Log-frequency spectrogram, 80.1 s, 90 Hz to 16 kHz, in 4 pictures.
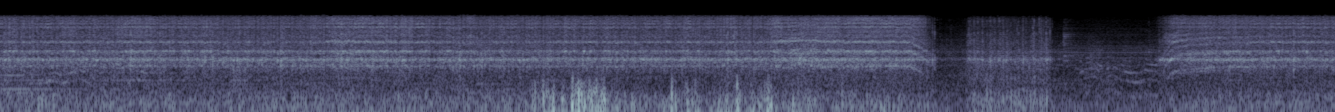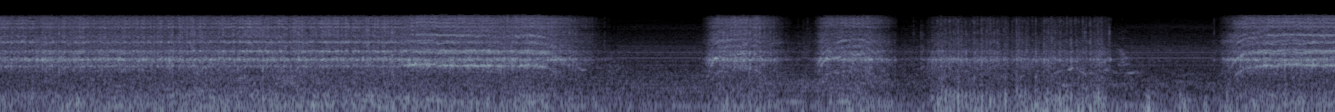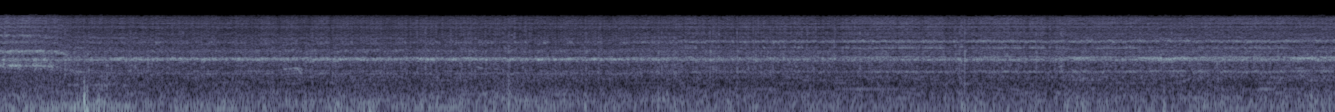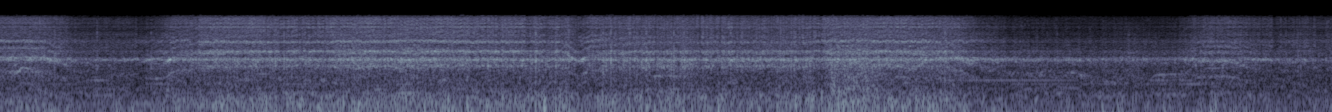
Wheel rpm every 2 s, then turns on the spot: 200, 200, 200, 200, 200, 200, 160, 30, 40, 190, 200, 200, 200, 200, 40, 60, 50, 30, 20, 140, 180, 140, 140, 140, 140, 150, 150, 150, 150, 150, 120, 130, 200, 190, 160, 190, 200, 110, 60, 90.
14-16 34-38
